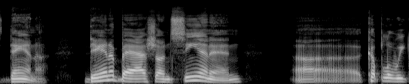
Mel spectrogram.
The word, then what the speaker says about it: Dana: I used to call her Dana. It's Dana.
